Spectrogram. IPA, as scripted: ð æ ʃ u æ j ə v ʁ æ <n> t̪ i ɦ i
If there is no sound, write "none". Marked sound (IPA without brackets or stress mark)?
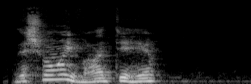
n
